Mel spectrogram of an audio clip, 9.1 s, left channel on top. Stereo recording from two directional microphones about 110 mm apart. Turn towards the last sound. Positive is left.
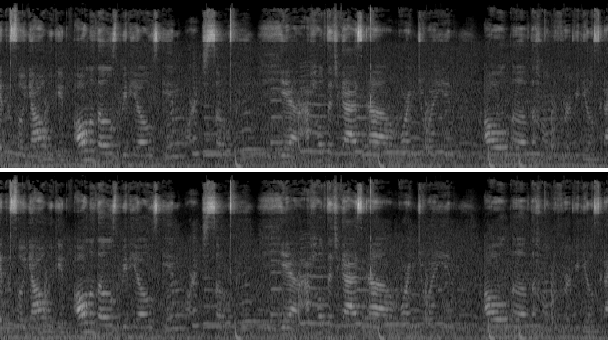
turn(degrees=20)  # may be behind; listen again after turning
